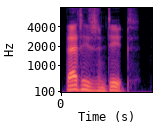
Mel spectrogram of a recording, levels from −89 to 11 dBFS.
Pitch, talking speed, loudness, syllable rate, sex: 125 Hz, 195 wpm, -20 LUFS, 4.1 syllables/s, male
